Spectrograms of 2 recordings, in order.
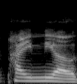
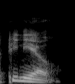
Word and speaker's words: pineal: Have you all ever heard of the pineal gland? Or some people say pineal, however you want to pronounce it.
